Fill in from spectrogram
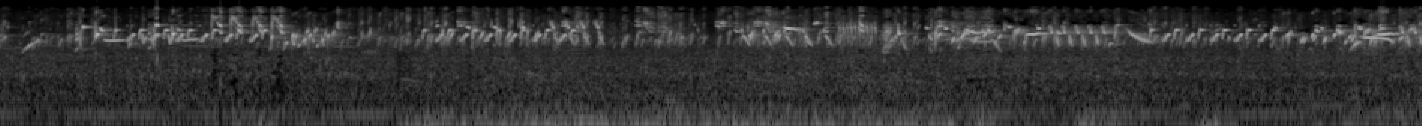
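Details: Goldfinch in sustained song, as used in training a bird to sing: a long, lively sequence of high tinkling twitters, buzzy trill runs and slurred whistles with brief pauses between bursts.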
